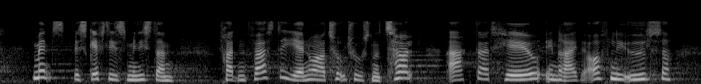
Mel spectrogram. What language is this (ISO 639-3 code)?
dan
